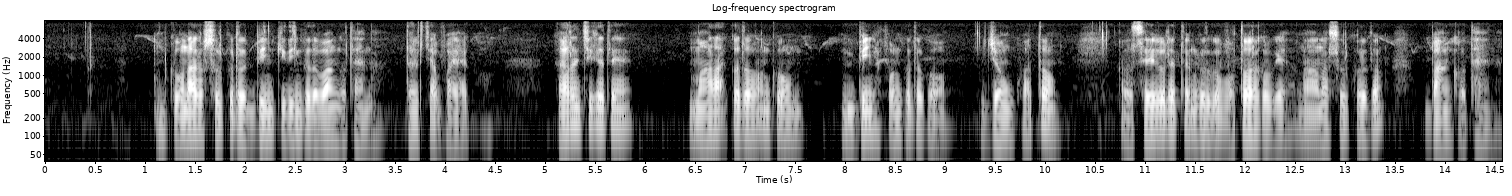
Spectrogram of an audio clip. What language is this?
Santali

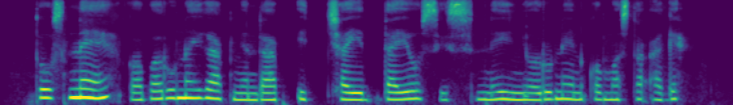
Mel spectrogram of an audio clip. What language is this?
Kalenjin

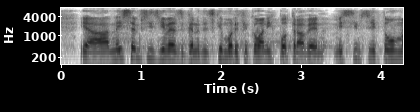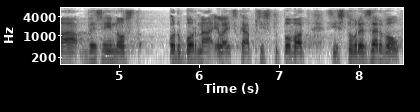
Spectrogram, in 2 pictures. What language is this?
Czech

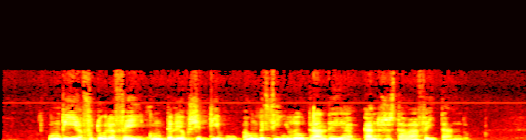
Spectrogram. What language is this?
Galician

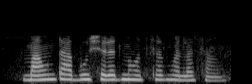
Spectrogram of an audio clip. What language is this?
Marathi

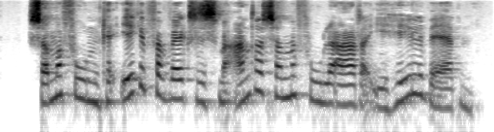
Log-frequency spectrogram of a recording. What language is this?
Danish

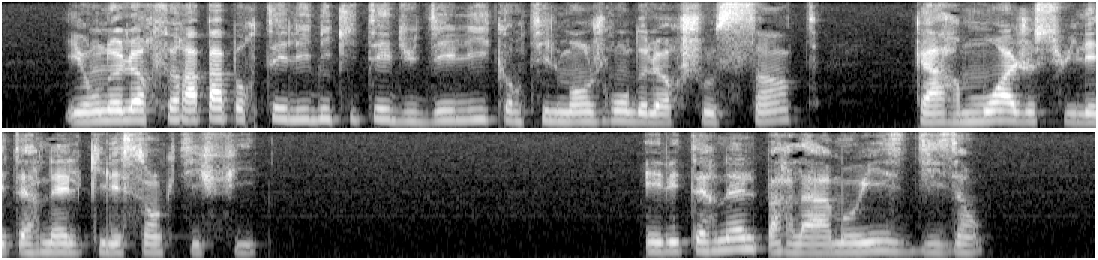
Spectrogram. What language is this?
French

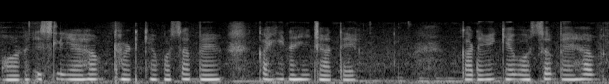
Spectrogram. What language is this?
Urdu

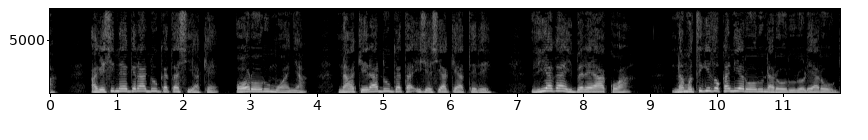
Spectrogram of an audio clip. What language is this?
Kikuyu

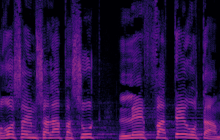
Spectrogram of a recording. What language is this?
Hebrew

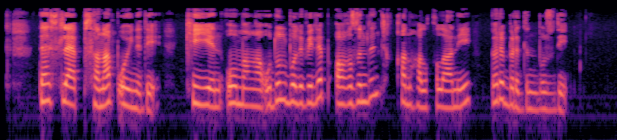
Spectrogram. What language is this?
Uyghur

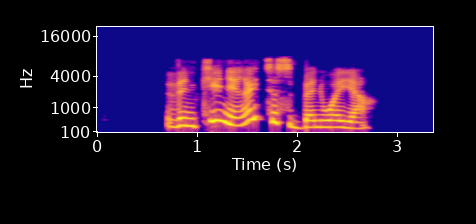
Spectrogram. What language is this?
Kabyle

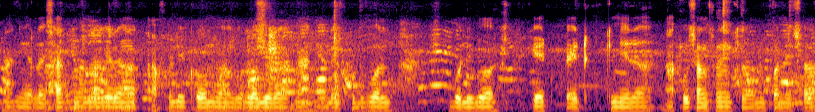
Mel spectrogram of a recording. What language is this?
Nepali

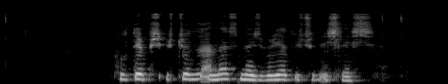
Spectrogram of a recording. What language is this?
Uyghur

